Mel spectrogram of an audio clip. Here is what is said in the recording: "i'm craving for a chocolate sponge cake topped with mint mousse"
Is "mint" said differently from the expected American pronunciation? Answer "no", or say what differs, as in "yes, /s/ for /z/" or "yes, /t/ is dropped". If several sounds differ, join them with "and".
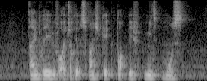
yes, /n/ is dropped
